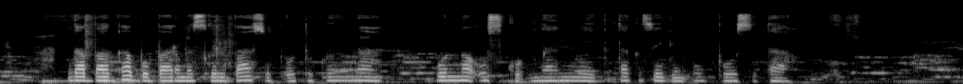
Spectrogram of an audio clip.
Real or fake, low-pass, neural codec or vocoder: fake; 10.8 kHz; codec, 44.1 kHz, 7.8 kbps, DAC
